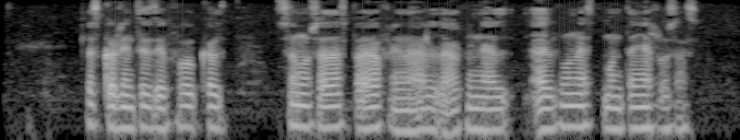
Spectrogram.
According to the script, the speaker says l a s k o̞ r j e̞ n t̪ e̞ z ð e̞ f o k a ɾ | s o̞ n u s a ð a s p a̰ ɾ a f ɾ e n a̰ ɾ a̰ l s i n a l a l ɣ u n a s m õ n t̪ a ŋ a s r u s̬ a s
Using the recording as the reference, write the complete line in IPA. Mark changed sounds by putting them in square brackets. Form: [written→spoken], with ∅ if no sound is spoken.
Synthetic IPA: l a s k o̞ r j e̞ n t̪ e̞ z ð e̞ f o k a [ɾ→l] | s o̞ n u s a ð a s p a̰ ɾ a f ɾ e n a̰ ɾ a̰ l [s→f] i n a l a l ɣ u n a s m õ n t̪ a [ŋ→ɲ] a s r u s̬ a s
